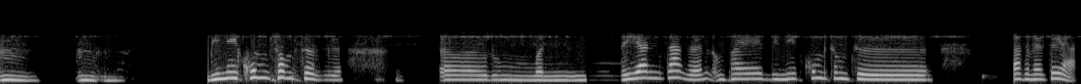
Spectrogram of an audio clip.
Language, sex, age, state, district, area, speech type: Bodo, female, 30-45, Assam, Chirang, rural, conversation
